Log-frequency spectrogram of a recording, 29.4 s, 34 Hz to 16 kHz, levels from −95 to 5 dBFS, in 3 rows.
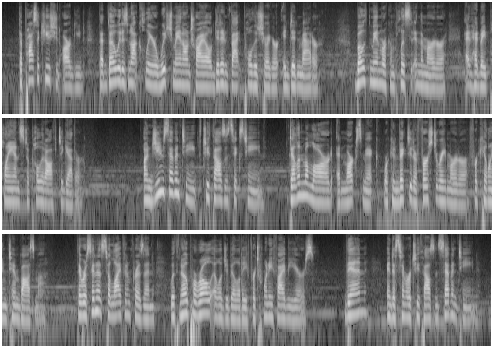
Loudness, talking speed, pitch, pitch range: -19 LUFS, 155 wpm, 170 Hz, 150-190 Hz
